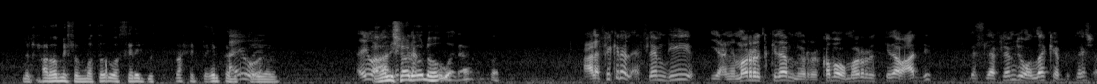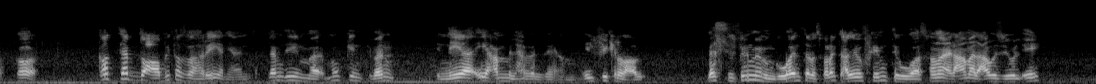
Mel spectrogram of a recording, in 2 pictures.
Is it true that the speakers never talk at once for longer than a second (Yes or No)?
Yes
